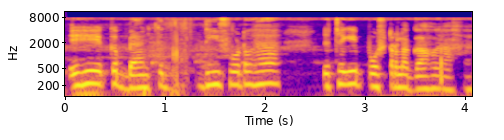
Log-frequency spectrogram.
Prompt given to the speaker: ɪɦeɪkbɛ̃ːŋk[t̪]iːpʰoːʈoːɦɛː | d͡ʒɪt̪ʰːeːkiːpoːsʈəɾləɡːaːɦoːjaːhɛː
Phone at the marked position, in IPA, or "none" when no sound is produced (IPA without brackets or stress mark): d̪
